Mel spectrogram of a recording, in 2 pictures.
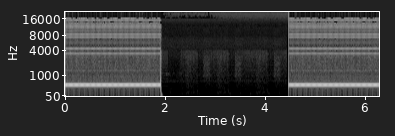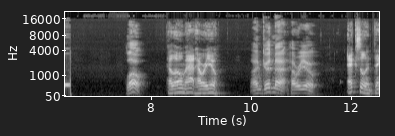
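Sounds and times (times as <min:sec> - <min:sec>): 
telephone line tone while placing a call: 0:00.0 - 0:02.0, 0:04.5 - 0:06.4
speech: 0:07.5 - 0:09.4, 0:10.0 - 0:12.5.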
